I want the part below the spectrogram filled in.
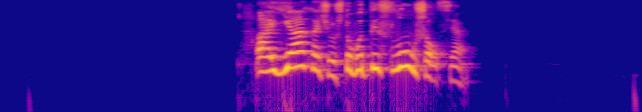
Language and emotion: Russian, angry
